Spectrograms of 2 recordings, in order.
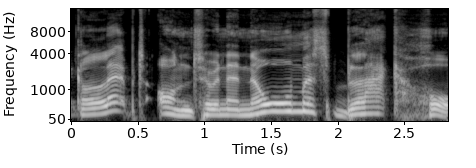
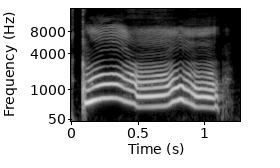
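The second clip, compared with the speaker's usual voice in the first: high little growl. A narrator's reading. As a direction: growl like a shrunken knight. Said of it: "said Sir Roderick".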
